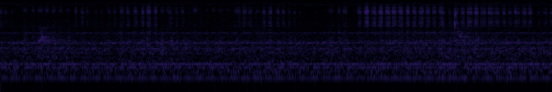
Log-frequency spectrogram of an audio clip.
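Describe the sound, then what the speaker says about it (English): A pencil scribbles steadily on paper, quick scratchy strokes close and faint, continuing in bursts with brief pauses, while drawing a cardinal. "And just scribble it in with the pencil."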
